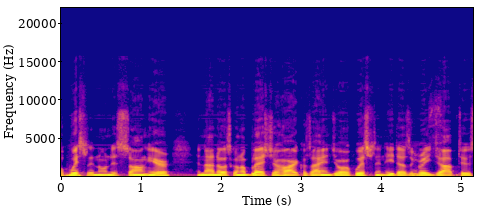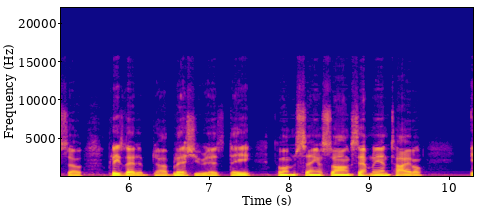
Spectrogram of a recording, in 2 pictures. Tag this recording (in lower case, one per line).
speech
